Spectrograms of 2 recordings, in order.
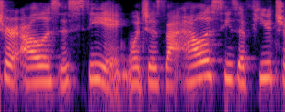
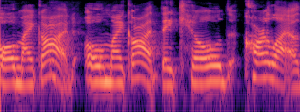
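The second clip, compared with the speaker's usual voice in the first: normal talking voice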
